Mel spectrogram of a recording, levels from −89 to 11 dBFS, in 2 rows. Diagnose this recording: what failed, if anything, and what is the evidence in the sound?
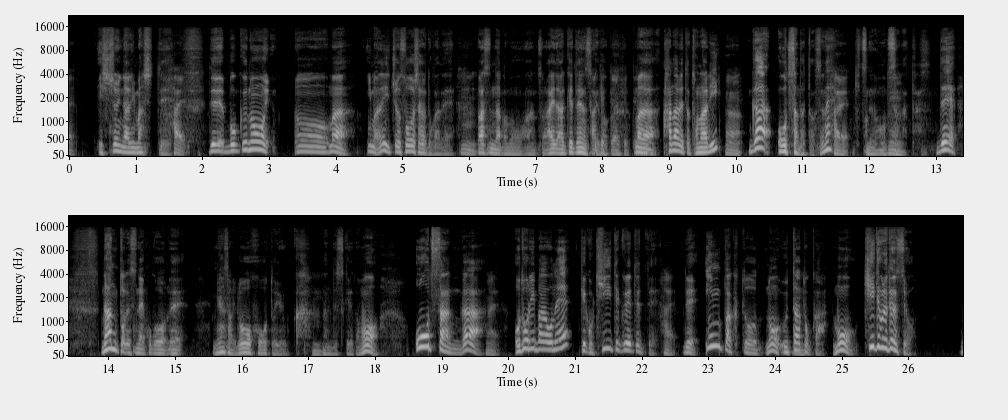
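Listening through the recording, nothing stood out that would point to a failure at any stage of the chain.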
